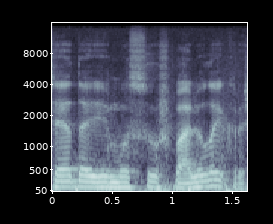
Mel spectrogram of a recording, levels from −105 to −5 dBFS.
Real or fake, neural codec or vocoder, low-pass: fake; vocoder, 48 kHz, 128 mel bands, Vocos; 14.4 kHz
